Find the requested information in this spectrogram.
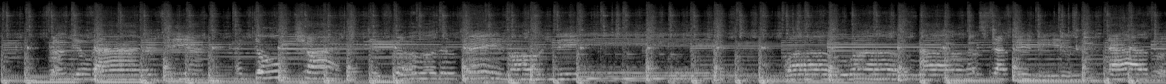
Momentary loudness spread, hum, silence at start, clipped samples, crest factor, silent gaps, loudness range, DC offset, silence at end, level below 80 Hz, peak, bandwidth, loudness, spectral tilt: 5 LU; none; 0 s; under 0.1%; 18 dB; none; 2 LU; under 0.1%; 0 s; -34 dBFS; -4 dBFS; over 20 kHz; -21 LUFS; -5 dB/octave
